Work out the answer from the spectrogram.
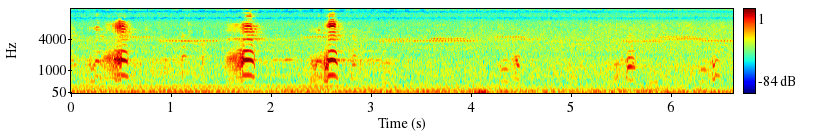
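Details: Ducks on a lake: three loud, harsh, honking calls in quick succession open the stretch, followed by softer, more distant calls over a steady low background drone.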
